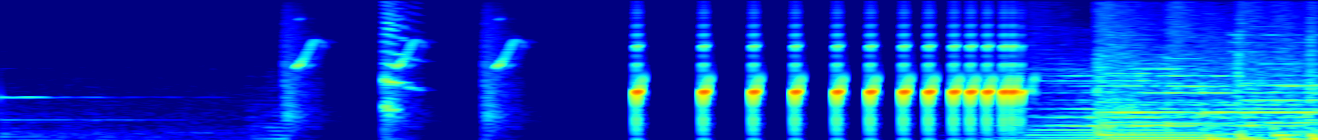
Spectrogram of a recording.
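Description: Editing sound effect: three quick rising chirps, then a run of about a dozen sharp pops that come faster and closer together. New music starts near the end.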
